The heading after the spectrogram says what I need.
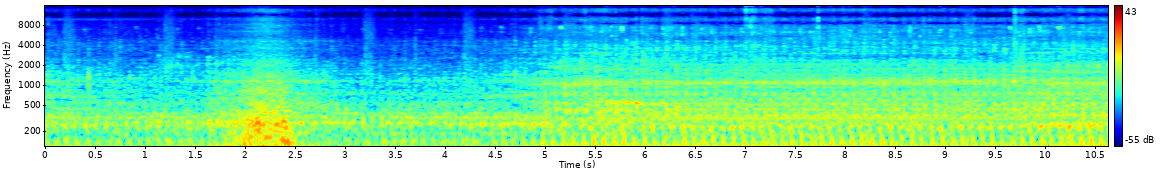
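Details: Suzuki Access 125 scooter idling: steady single-cylinder beat with an added rattling clatter on every beat after a blip; clutch sound problem, movable drive replaced as the solution.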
